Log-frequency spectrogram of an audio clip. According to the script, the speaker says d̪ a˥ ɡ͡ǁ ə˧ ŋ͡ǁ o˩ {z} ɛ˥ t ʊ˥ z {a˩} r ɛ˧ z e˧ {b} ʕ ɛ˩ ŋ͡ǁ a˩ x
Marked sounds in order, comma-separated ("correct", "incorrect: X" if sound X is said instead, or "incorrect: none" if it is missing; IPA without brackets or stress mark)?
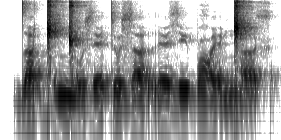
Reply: correct, correct, correct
